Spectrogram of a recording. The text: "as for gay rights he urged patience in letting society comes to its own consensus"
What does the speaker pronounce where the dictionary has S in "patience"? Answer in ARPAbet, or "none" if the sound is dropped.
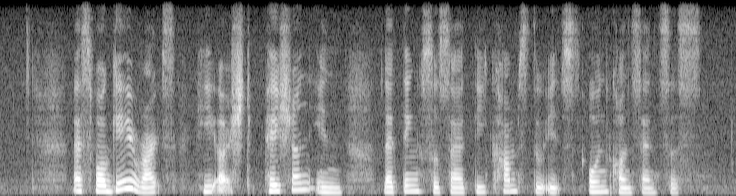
none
